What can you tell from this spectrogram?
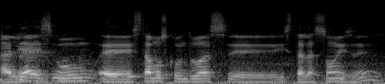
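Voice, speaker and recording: Speaking at a fairly slow pace, a man has a non-native accent. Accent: foreign accent in Portuguese. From Peru. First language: Spanish (speaking Portuguese). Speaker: storyteller. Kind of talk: casual interview. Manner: hesitant.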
